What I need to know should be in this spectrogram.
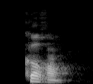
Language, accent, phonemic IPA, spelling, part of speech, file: French, France, /kɔ.ʁɑ̃/, Coran, proper noun, LL-Q150 (fra)-Coran.wav
- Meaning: Koran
